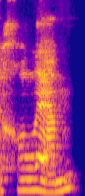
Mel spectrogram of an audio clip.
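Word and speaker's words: חולם: Then you have the dot above, also the Vav with the dot above. Those are both the Cholem. It sounds like O. So when you have just the dot, it's called the Cholem. When you have the dot above the Vav, it's called the Cholem Vav. They're still just O.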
